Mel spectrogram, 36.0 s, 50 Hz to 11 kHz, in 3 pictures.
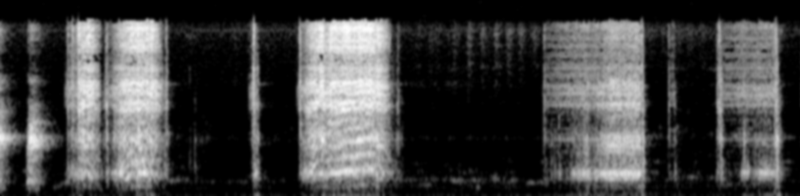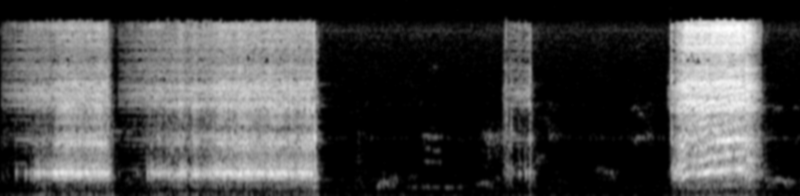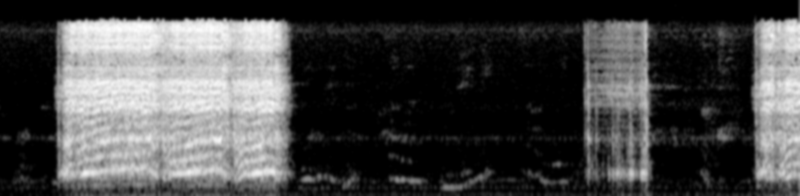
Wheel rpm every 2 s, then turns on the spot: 10, 0, 40, 0, 10, 20, 10, 20, 0, 0, 0, 30, 30, 50, 0, 0, 0, 10.
8-12 14-16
